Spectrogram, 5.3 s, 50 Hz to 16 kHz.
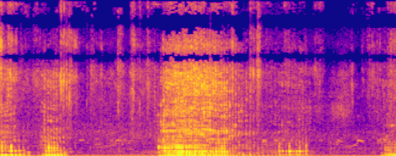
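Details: American bison give deep, rumbling bellows with a long guttural roar in the middle, along Grand Loop Road in Hayden Valley, Yellowstone, on 10 August 2023 at 8:30 PM, recorded from inside a car near geysers.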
